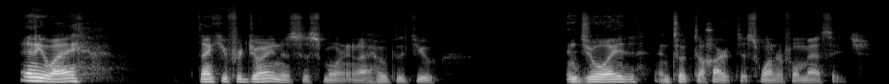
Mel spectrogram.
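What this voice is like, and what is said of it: Slightly impaired, rough voice. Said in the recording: “my voice is still messed up a little bit”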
